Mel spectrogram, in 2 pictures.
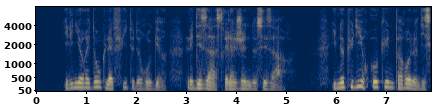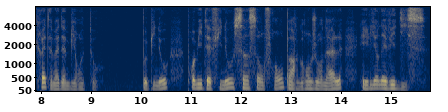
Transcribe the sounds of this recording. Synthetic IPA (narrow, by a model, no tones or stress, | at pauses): iliɲjɔʁɛd̪ɔ̃klafɥit̪d̪əʁɔɡʲɛ̃led̪ezast̪χelaʒɛnd̪əseza̰ːʁ | ilnəpʰyd̪iʁokʲynpaʁɔlɛ̃d̪iskχɛt̪amad̪ambiʁɔt̪ʰo̰ | pɔpinopχɔmit̪afinosɛ̃sɑ̃fχɑ̃paʁɡʁɑ̃ʒuʁnaleilijɑ̃navɛd̪is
